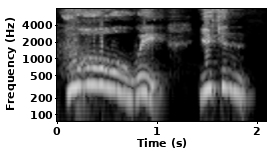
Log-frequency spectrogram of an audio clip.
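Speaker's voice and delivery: high, drawn-out astonishment; amazed classmate. Acted. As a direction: stretch it out in awe.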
